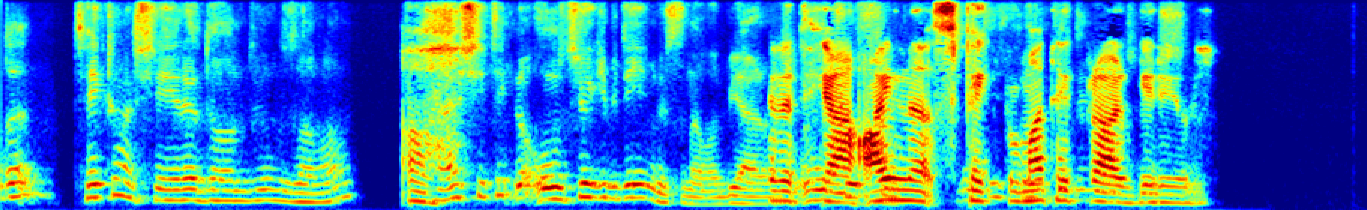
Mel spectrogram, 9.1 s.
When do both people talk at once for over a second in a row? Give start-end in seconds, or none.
5.1-8.1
